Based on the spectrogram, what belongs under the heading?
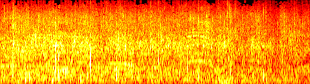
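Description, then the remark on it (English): An audience claps steadily for Jesus in a dense, continuous wash of applause, with scattered voices shouting out over the clapping throughout. “Could you give Jesus a big hand clap? Somebody give him a shout.”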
